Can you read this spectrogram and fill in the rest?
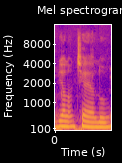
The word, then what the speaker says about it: violoncello: é violoncello que se pronuncia em italiano? Isso, violoncello.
